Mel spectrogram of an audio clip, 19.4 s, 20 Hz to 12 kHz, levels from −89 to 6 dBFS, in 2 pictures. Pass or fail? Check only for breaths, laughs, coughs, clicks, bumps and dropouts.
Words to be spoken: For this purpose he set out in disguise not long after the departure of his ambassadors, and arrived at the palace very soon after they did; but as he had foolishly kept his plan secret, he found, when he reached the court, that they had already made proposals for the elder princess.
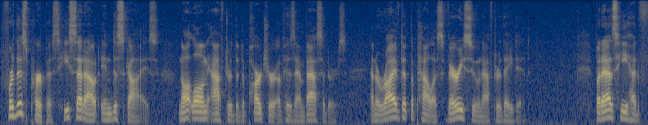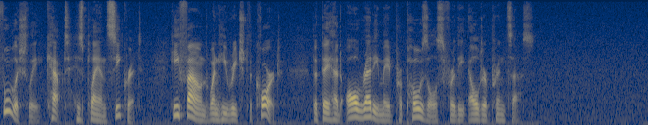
pass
